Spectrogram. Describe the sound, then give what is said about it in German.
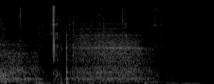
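Rustling paper as question slips are picked out of a basket: faint, crisp crinkling with a few sharper crackles near the start, heard alone without talk. “aus dem Körbchen hier eine Frage auswählen. Ich bin gespannt. Einfach Zufallsprinzip. Raschel, raschel.”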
